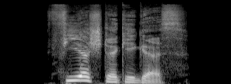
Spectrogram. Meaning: strong/mixed nominative/accusative neuter singular of vierstöckig
- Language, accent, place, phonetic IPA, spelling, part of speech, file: German, Germany, Berlin, [ˈfiːɐ̯ˌʃtœkɪɡəs], vierstöckiges, adjective, De-vierstöckiges.ogg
